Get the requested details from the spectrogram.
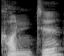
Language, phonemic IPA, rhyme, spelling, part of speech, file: German, /ˈkɔntə/, -tə, konnte, verb, De-konnte.ogg
- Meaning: first/third-person singular preterite of können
